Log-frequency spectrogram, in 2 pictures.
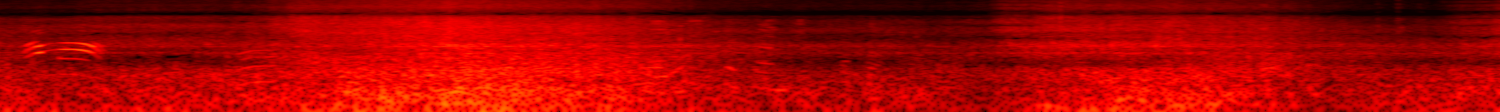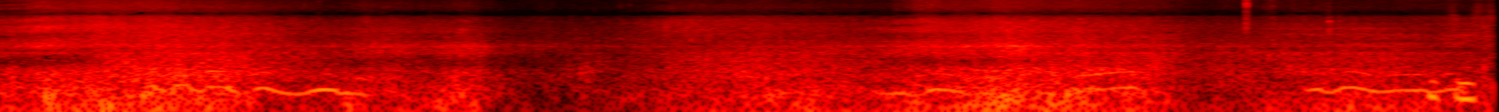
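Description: Waves roll onto the shore of Lake Baikal in slow surging swells under gusting wind buffeting the microphone, with faint voices now and then.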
